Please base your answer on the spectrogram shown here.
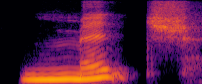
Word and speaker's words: mensch: Mensch, that's three consonants together, an N and a T and a Ch, which is actually a sh. But mensch, and often it's spelled like this. So, or with NT, so the ch is often a sh.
